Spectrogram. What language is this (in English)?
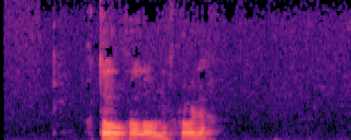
Belarusian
